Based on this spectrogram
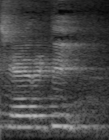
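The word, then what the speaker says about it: charity: इसको पढ़ते हैं चैरिटी, ये CH च का प्रोनाउंसिएशन हो रहा है, ये यहाँ पर एक इंग्लिश वर्ड है।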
